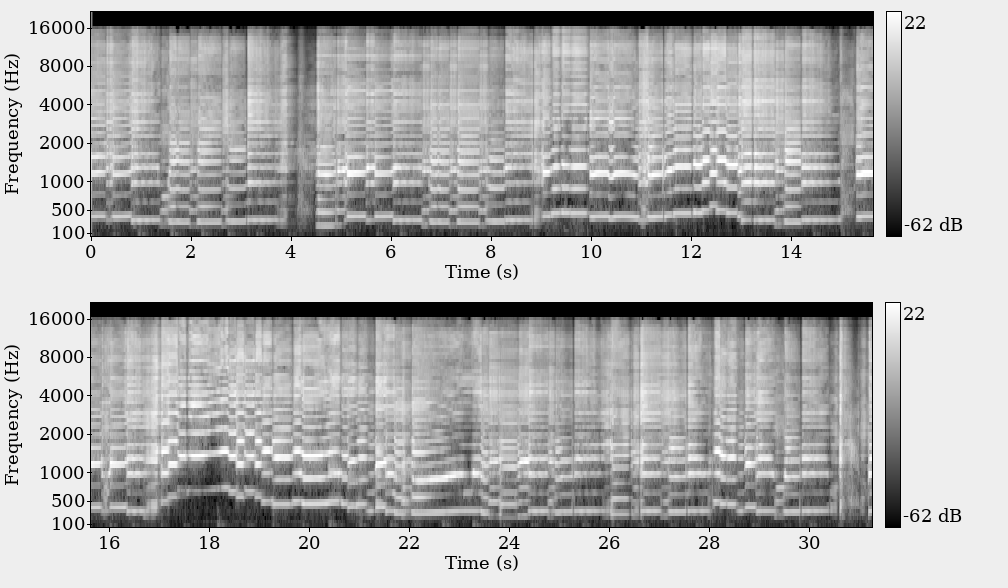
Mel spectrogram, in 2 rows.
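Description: Diatonic blues harmonica played alone, improvising a phrase full of draw bends: many notes slide down in pitch and back up, with short breaks about 4 and 15 seconds in.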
